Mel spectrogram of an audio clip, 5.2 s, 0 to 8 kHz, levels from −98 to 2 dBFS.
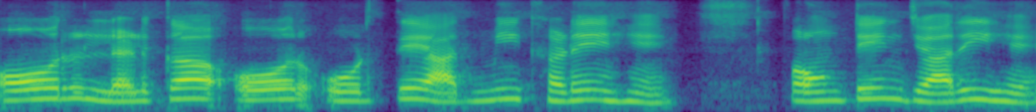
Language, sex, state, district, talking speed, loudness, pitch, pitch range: Hindi, female, Chhattisgarh, Balrampur, 115 wpm, -16 LUFS, 210 Hz, 195-240 Hz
